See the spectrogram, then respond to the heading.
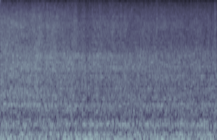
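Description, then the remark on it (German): A steady low engine rumble fills the space, like riding inside a moving car, with constant road drone and no voices. “Fahr zu schnell. Ja, musst du ein bisschen bremsen.”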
